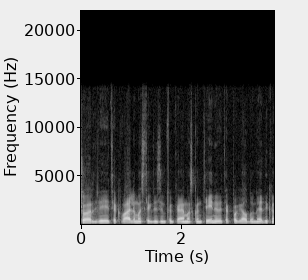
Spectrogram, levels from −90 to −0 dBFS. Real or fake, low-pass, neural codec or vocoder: real; 14.4 kHz; none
